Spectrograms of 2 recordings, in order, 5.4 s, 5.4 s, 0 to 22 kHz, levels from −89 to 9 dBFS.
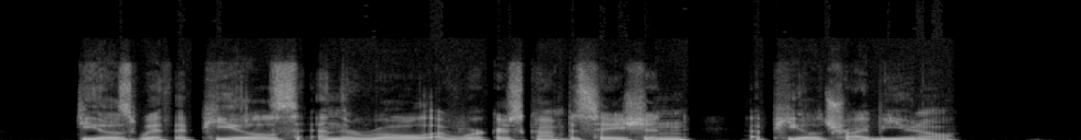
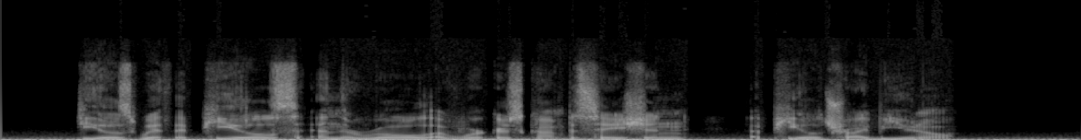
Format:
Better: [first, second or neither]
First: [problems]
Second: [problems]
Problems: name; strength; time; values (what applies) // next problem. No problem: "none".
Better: first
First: none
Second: low rumble; noticeable; throughout; 15 dB below the speech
